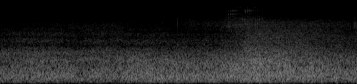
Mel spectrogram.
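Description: Waves break and wash onto a beach in winter, a continuous soft roar of surf with some wind noise across the microphone, moderately distant and unbroken by speech.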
